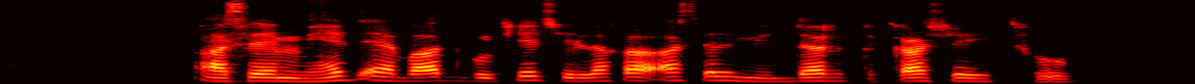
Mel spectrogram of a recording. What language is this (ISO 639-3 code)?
trw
